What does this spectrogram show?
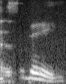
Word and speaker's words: Abcde: That's how it's spelled. Absidy? Close. Absidy. Absat. Oh, God. Absidy. The Betsy. That's Absidy.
